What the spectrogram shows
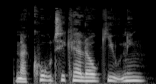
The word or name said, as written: narkobagmand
